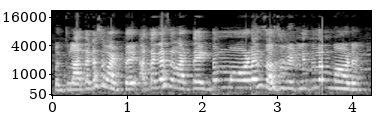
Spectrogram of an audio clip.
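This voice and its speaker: A woman's voice: extremely high pitch, fairly quick, echoey room. A woman playing a bossy doting mother-in-law. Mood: bold. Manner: loud, scolding, protective. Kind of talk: comic sketch acting.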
